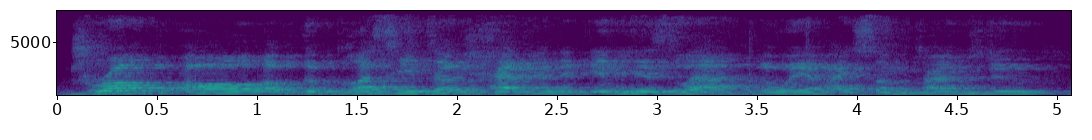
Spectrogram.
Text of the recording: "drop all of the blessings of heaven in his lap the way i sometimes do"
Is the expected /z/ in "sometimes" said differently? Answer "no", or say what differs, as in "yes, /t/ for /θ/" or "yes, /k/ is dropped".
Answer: no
